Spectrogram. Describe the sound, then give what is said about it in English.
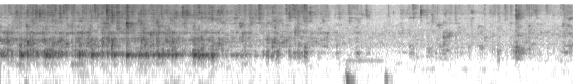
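A drink is poured steadily into a glass for about three seconds with a rising, ringing tone, followed by a couple of soft clinks and quiet handling sounds. “Nobody once told you to stop talking while I pour up my drink.”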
